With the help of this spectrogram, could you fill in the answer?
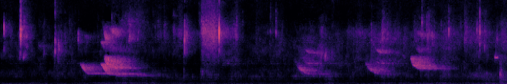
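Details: Hurt baby monkey named Duke, his mother Duchess worrying over him, gives shrill downward-sliding wails in bursts of one to three, separated by short gaps with soft rustling and clicks.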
